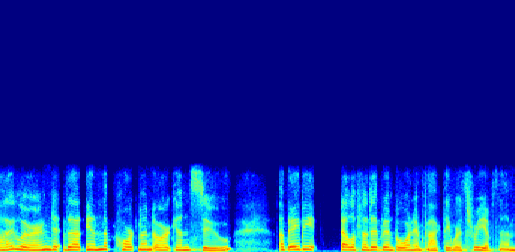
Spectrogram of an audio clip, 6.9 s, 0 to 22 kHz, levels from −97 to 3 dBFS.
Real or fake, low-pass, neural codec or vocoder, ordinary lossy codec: fake; 7.2 kHz; codec, 16 kHz, 2 kbps, X-Codec, HuBERT features, trained on LibriSpeech; Opus, 16 kbps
